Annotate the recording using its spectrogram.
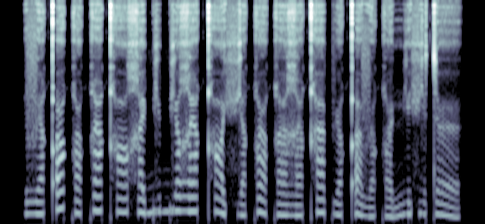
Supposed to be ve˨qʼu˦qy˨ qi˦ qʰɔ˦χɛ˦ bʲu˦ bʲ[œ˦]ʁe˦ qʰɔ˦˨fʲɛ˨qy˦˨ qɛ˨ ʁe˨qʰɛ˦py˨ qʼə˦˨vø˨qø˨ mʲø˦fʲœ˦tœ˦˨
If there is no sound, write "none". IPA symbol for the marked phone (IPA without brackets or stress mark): œ˦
